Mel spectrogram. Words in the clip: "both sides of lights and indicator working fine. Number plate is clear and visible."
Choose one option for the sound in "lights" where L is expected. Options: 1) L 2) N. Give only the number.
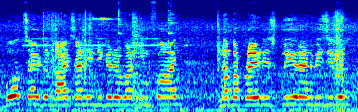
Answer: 1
